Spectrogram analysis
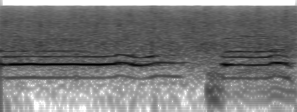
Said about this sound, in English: We give him an applause.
